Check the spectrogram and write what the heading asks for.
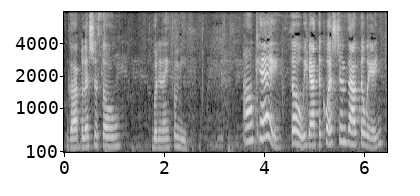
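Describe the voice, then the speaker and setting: A woman's voice: a little high, expressive, measured pace, faint music behind. A woman hosting a casual podcast chat, brash and profane as she reads listener questions. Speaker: podcast host.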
